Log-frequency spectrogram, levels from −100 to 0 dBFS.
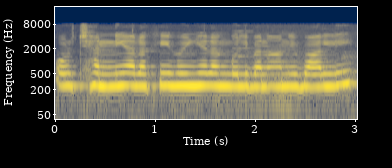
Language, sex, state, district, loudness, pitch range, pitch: Hindi, female, Uttar Pradesh, Hamirpur, -11 LUFS, 245-255 Hz, 255 Hz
